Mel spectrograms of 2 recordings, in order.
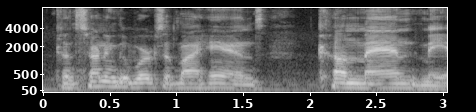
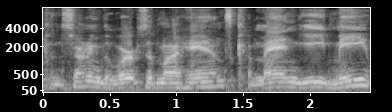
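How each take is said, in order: First: It is said as a firm command. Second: It is said as a rhetorical question.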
